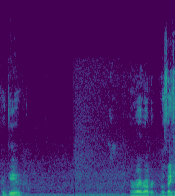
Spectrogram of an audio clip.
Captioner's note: traffic passes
